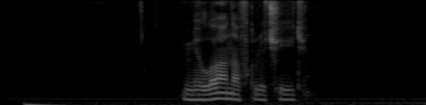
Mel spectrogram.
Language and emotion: Russian, sad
